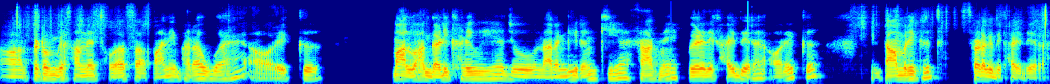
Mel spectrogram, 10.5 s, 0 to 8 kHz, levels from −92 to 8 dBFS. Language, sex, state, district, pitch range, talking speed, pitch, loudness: Hindi, male, Chhattisgarh, Korba, 100-115 Hz, 230 wpm, 105 Hz, -21 LUFS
